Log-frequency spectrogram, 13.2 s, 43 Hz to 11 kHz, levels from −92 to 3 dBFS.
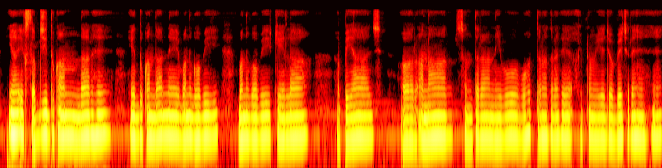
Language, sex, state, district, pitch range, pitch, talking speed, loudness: Hindi, male, Jharkhand, Sahebganj, 115-125 Hz, 120 Hz, 115 wpm, -18 LUFS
